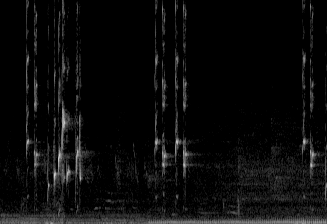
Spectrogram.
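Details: European goldfinch from Palestine, training recording for young goldfinches; a quick cluster of bright twitters, then a few evenly spaced chirps and a last short pair, over a low hum that strengthens midway.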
